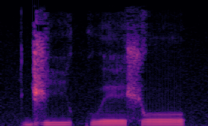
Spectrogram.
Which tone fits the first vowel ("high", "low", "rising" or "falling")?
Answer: high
